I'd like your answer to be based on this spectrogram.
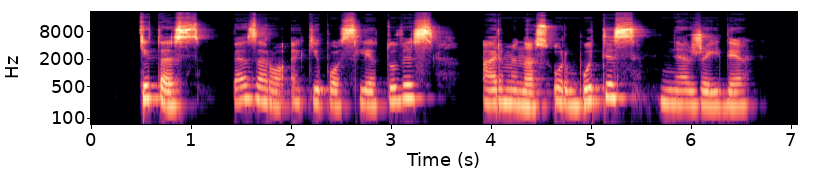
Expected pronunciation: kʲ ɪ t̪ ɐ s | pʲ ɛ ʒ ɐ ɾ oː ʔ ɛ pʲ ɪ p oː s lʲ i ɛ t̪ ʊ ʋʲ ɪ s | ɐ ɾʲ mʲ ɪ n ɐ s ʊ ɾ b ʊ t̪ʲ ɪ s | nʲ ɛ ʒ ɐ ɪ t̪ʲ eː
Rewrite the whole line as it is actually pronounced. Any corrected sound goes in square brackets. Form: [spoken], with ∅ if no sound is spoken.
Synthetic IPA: kʲ ɪ t̪ ɐ s | pʲ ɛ [z] ɐ ɾ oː ʔ ɛ [kʲ] ɪ p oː s lʲ i ɛ t̪ ʊ ʋʲ ɪ s | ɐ ɾʲ mʲ ɪ n ɐ s ʊ ɾ b ʊ t̪ʲ ɪ s | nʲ ɛ ʒ ɐ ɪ [d̪ʲ] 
